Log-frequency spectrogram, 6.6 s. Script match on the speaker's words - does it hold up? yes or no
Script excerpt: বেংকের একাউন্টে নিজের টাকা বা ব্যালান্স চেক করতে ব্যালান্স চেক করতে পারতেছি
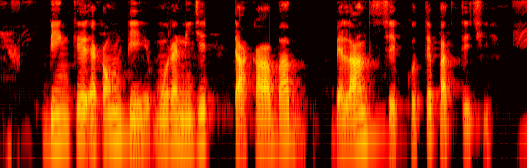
no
